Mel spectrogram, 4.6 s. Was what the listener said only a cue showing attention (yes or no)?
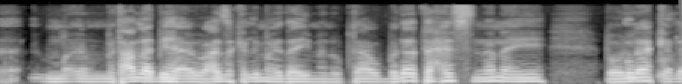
yes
